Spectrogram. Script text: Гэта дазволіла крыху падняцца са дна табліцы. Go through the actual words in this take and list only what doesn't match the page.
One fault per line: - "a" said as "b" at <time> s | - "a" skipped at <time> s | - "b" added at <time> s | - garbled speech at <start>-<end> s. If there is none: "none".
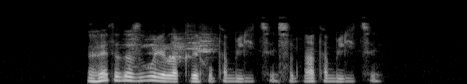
- "падняцца" said as "табліцы" at 2.2 s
